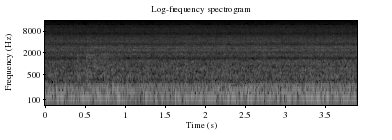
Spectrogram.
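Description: A woman sips a drink.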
